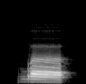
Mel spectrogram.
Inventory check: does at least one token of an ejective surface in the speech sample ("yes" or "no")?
no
